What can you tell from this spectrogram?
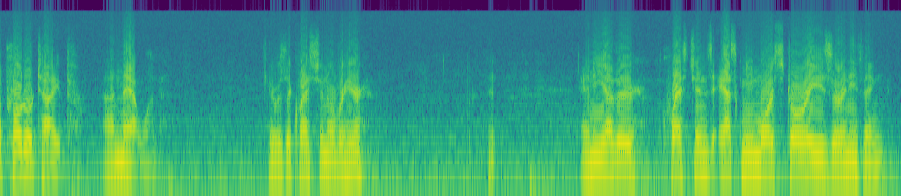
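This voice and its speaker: Man, fairly high voice, rambling storyteller, live Q&A. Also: clear, resonant tone, rough recording. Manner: rambling, chatty, self-deprecating humor. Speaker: game industry speaker.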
